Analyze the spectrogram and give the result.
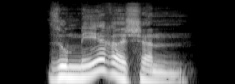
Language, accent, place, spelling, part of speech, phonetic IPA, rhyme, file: German, Germany, Berlin, sumerischem, adjective, [zuˈmeːʁɪʃm̩], -eːʁɪʃm̩, De-sumerischem.ogg
- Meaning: strong dative masculine/neuter singular of sumerisch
